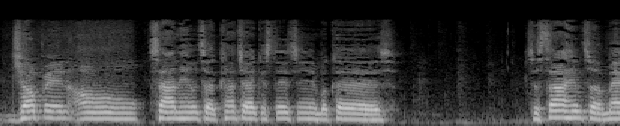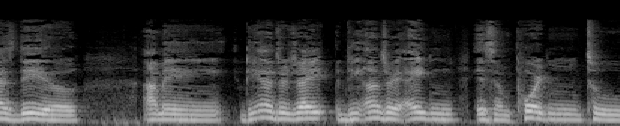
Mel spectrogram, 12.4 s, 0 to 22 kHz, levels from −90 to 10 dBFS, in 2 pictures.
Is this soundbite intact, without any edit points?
no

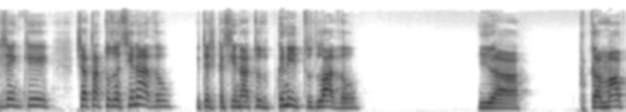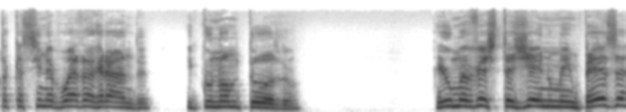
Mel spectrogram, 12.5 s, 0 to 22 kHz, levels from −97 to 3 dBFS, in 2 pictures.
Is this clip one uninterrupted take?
yes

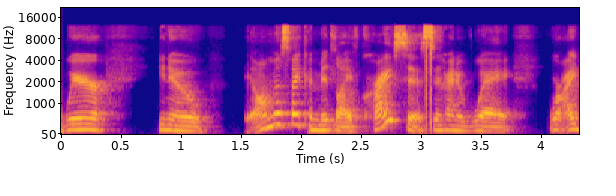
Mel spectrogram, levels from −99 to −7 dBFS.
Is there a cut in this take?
yes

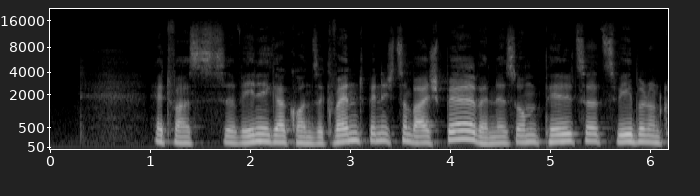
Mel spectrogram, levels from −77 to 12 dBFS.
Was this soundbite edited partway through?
no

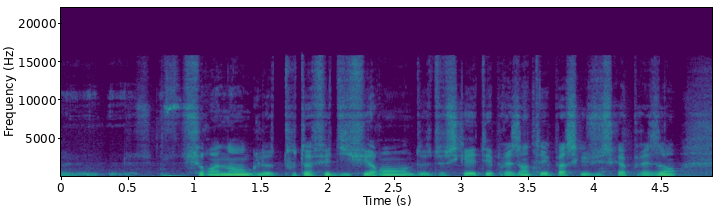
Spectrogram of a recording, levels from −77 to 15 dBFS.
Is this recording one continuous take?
yes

